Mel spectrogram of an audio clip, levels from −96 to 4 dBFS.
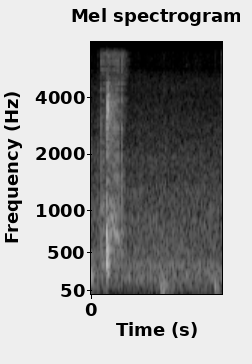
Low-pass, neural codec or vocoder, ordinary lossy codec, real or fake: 7.2 kHz; none; none; real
